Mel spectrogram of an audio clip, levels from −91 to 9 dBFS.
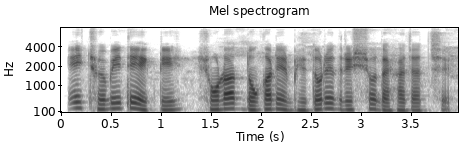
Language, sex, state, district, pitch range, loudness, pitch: Bengali, male, West Bengal, Cooch Behar, 145-180 Hz, -18 LUFS, 165 Hz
